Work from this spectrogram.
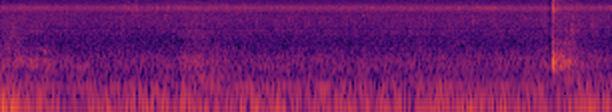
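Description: Peanuts cook in a pan with a steady, close sizzle and frying crackle throughout, plus a single brief sharp clink near the end; no one talks.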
